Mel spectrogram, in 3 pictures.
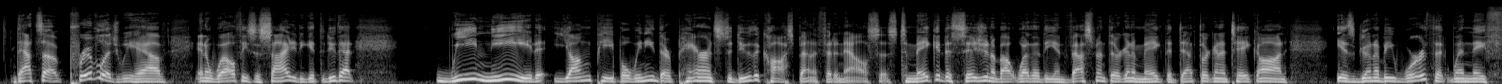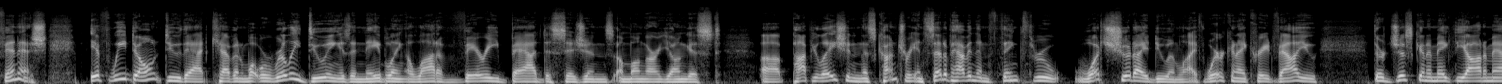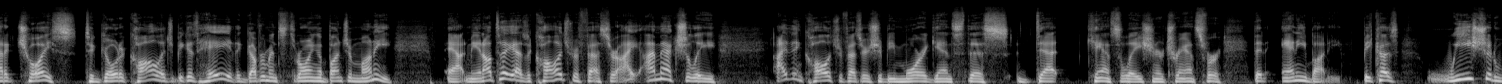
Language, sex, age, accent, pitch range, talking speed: English, male, 40-59, American, 135-170 Hz, 200 wpm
